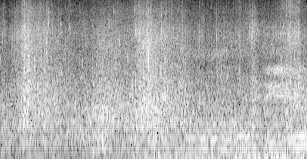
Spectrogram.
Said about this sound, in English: The water grew very still and barely lapped the side of the boat.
